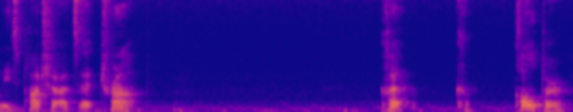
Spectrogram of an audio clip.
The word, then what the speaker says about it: Koelper: How do you pronounce the O-E? – I'm pretty sure it's pronounced Culper. – Oh, well, so Joel would be Cole. I'm going to say Culper. K-O-E-L-P-E-R.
